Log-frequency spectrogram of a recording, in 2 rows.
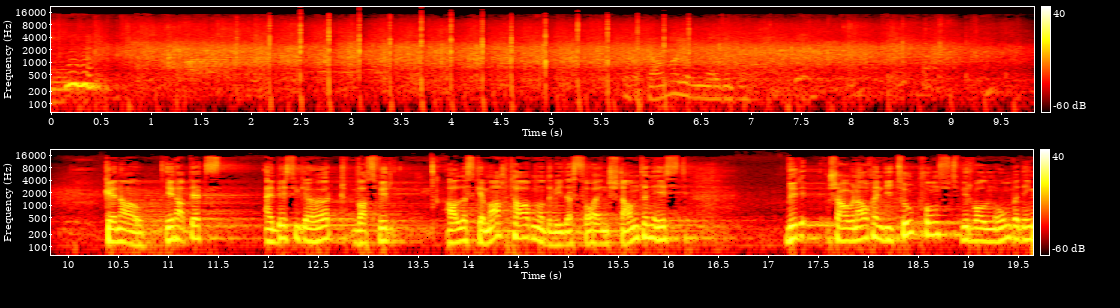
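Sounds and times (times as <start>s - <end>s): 
applause: 0.0s - 10.3s
speech: 10.4s - 16.4s, 17.2s - 19.6s.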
